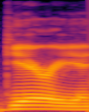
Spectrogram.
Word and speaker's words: Gerry: That his name was pronounced Gary, and yet we say gerrymandering.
